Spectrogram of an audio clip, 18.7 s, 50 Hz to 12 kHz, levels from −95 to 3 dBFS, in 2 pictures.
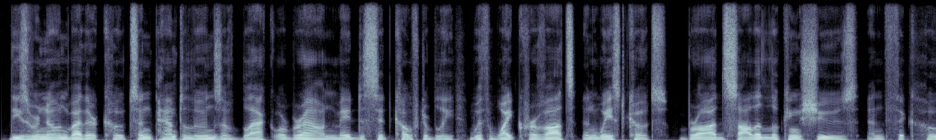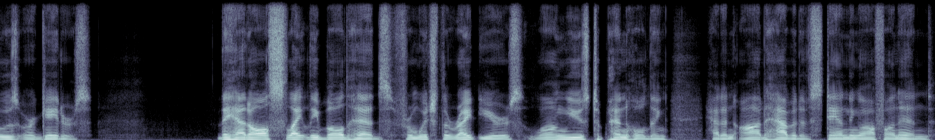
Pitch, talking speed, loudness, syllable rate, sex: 120 Hz, 175 wpm, -17 LUFS, 4.4 syllables/s, male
